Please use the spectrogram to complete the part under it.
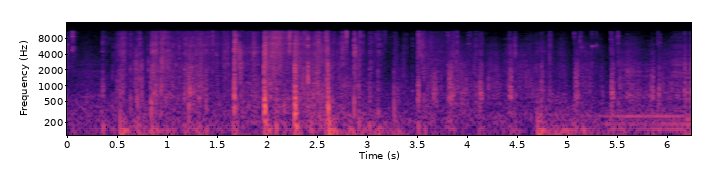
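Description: Footsteps walk over a hard floor.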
